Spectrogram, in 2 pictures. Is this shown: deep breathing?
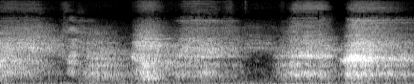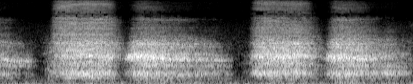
yes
